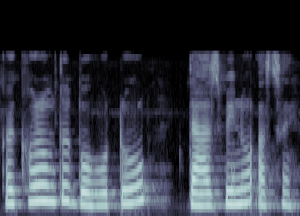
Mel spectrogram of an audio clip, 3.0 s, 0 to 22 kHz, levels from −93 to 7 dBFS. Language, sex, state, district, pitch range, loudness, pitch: Assamese, female, Assam, Kamrup Metropolitan, 225-290 Hz, -15 LUFS, 250 Hz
